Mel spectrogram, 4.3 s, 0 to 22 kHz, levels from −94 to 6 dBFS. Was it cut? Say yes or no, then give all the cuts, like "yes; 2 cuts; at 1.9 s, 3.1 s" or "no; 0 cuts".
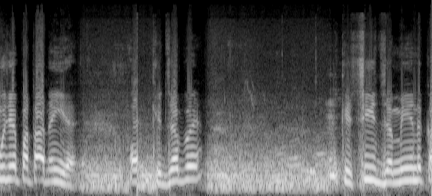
yes; 1 cut; at 1.4 s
